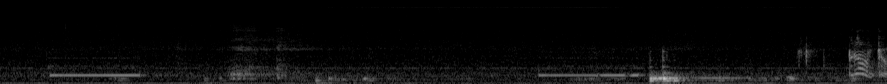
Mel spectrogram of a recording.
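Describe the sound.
Ringback tone of a phone call placed live from a radio studio: two faint, steady, mid-pitched rings separated by a long pause, over low background hum and soft studio noise.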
